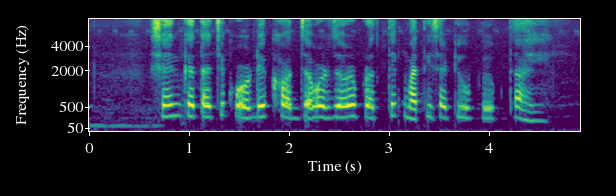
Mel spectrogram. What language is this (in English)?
Marathi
